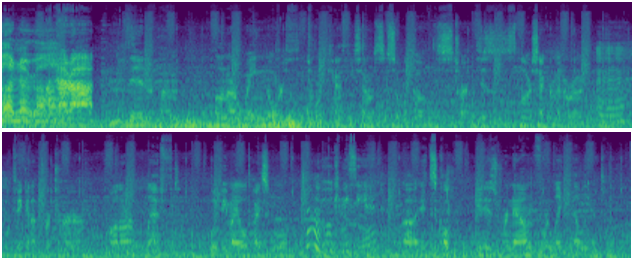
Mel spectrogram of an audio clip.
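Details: Adult man speaking in a moving car; no disorder.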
